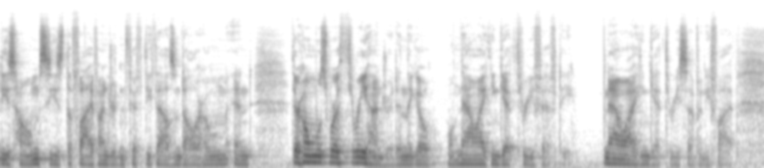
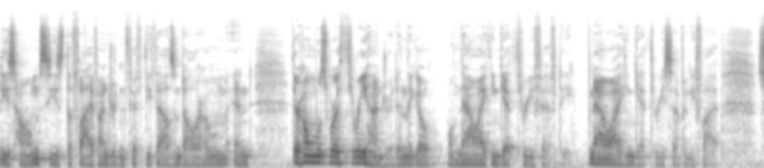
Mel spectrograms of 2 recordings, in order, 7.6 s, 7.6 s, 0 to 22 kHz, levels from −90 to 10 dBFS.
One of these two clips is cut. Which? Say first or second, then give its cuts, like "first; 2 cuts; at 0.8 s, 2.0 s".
second; 1 cut; at 5.8 s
